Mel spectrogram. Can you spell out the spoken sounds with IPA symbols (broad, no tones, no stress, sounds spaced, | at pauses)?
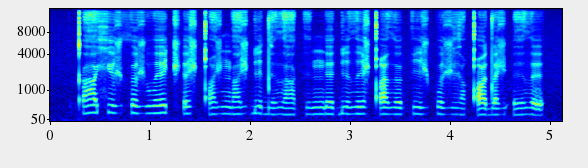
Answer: kʼ a̤ xʲ ø ʒ θ ø ʒ β e t͡ʃʼ e ʒ qʼ e̤ ʒ ŋ a̤ ʒ ɠ i d e̤ ð a̤ k e̤ ŋ e ɠ i ð i ʒ qʼ i ð ø k i ʒ p ø ʒ ɣ e̤ qʼ ø d a ʒ ʔ e̤ ð e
